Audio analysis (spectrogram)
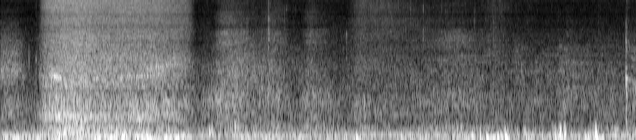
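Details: Friesian horse sniffing right up against the camera, expecting a snack: a loud, breathy rush of air lasting about a second, then quieter snuffling breaths over a low rumble of handling noise.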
